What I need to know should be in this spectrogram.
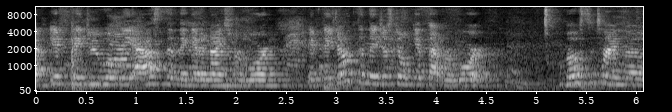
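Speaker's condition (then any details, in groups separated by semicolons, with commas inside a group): No condition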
